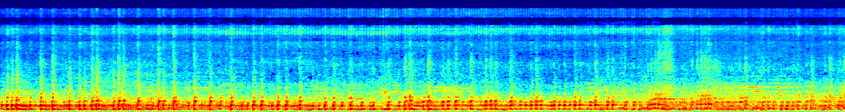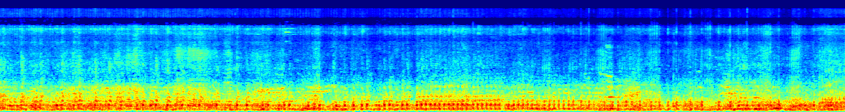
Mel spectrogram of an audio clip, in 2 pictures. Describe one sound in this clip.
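A drag-racing motorcycle engine runs.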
